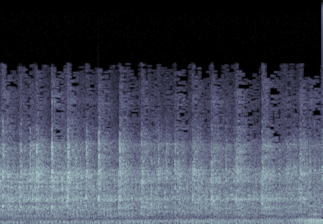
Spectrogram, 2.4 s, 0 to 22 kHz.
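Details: Husqvarna 553 RBX brushcutter two-stroke, previously non-running: steady, even buzz at constant revs without misses or surging; running properly.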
